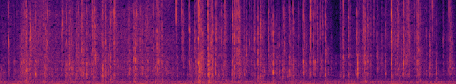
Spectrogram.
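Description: Long nails tap and scratch the soft plastic wrapping of a multipack of baby wipes, a bundle of three full packs, while hands squeeze it. The result is a dense stream of bright, crisp crinkles and quick clicky taps with very little low end.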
